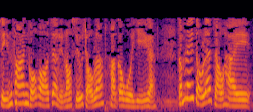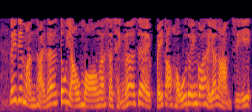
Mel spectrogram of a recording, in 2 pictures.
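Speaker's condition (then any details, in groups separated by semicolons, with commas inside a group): No condition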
